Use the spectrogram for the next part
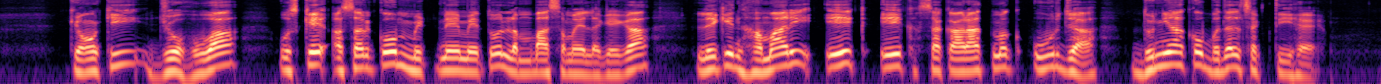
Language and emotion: Hindi, neutral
